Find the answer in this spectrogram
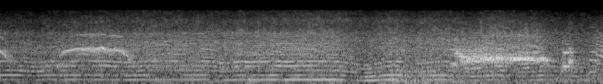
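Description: Women screaming while riding in a dark-ride car, with short screams near the start and a longer, louder one about four and a half seconds in. A steady low hum runs underneath.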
